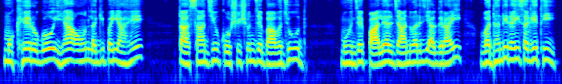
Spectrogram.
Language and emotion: Sindhi, fearful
